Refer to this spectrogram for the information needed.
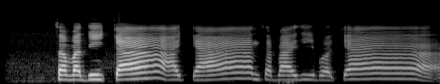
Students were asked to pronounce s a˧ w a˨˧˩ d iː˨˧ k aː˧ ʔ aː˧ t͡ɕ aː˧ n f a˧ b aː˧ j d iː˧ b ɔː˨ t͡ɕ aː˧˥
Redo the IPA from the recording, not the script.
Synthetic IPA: s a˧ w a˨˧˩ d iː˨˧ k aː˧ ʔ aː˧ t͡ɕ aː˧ n s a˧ b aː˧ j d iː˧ b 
